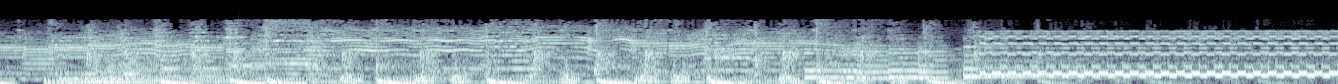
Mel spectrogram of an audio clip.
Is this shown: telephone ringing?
yes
